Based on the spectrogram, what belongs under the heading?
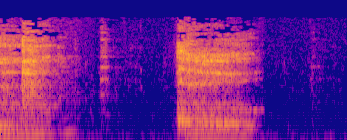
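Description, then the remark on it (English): A dog hacks and retches up a bone in two harsh, raspy bursts, a short one followed by a louder, longer heave that brings it up, with a brief quiet gap between them. “Oh, he's just yakking on a bone. He got it up.”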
